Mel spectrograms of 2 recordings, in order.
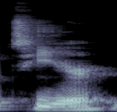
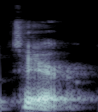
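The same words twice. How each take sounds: First: "tear" rhyming with "ear"; tear as lágrima. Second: "tear" rhyming with "air"; tear as rasgar. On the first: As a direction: say "tear" with an "ee" vowel, like "teer". ("tear" com som de i, como lágrima) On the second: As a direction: say "tear" with an open "eh" vowel. ("tear" com som de é, como rasgar) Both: Shown as a demonstration. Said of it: "vai ter pronúncias diferentes".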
